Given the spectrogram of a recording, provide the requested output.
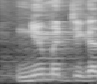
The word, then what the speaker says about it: pneumatika: पहला है न्यूमेटिका, या फिर उसका स्पेलिंग है PNEUMATIKA, न्यूमेटिका। That P is silent.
